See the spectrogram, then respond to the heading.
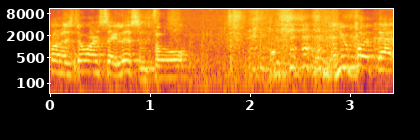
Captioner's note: laughter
